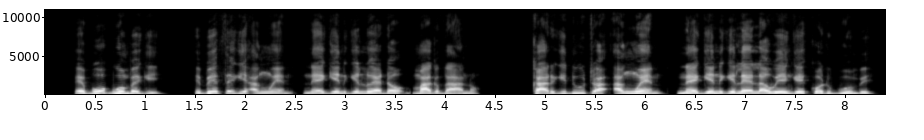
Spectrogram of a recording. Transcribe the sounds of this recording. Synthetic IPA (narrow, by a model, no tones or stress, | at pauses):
ebwobwombeɡɪ | ebet̪eɡɪaŋwɛnːɛɡɪnɡɪlwɛdɔmaɡd̪anɔ̰ | kaɾɡɪdutoʔaŋwɛnːɛɡɪnɡɪlɛlaweŋɡekodbwombe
